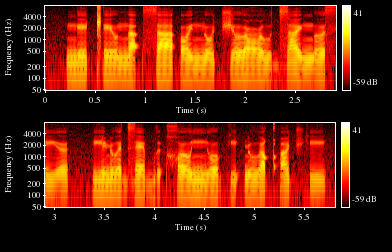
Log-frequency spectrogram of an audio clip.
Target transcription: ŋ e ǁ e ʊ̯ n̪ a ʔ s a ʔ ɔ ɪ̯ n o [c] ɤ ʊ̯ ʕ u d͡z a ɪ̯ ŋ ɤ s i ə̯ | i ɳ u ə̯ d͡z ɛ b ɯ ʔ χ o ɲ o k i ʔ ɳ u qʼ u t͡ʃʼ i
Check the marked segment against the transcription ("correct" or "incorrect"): incorrect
